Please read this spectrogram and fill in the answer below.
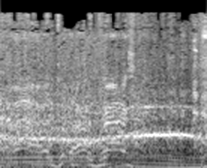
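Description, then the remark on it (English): Car tires squeal loudly in one continuous, high-pitched screech lasting a couple of seconds, with an engine rumbling underneath as the car speeds away. “Next thing you knew, he was in his car, Smokey the Bear car, taking off.”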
